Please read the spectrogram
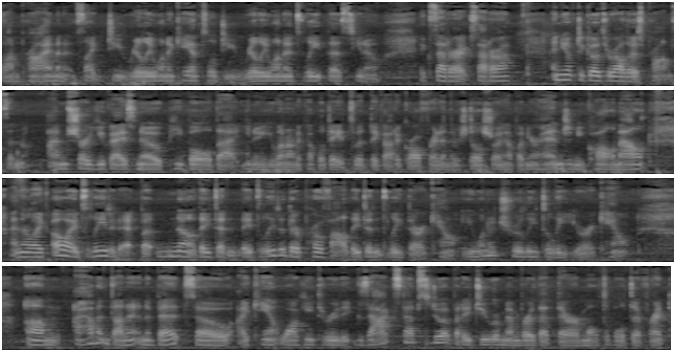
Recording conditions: sounds in the background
